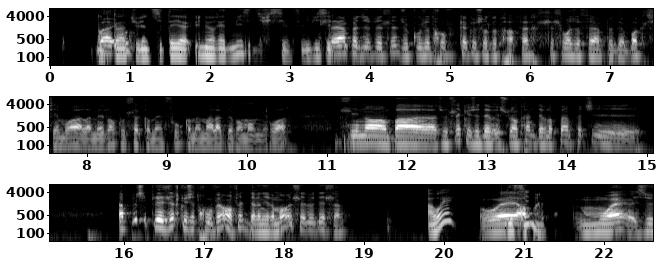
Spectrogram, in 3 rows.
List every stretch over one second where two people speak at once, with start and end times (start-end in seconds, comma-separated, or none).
none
